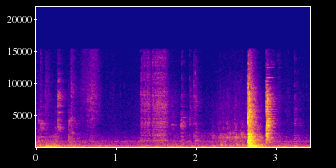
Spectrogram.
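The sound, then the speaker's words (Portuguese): A door or cupboard shuts with a sharp thud and a brief rattle just after, following a few seconds of quiet shuffling and handling noise. “Deixa eu fechar aqui, porque senão daqui a pouco um gato aparece, né?”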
